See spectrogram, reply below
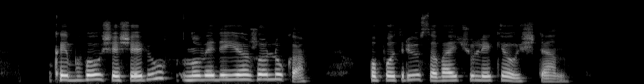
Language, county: Lithuanian, Vilnius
